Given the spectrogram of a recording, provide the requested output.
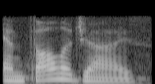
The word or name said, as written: anthologize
